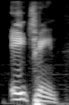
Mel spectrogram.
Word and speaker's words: Etienne: on it's a Sean I hear a Chan a chain all the time I hear both of them and maybe the pronouncers uh the announcers are pronouncing it wrong through all of college but everybody's called him a chain and not to mention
